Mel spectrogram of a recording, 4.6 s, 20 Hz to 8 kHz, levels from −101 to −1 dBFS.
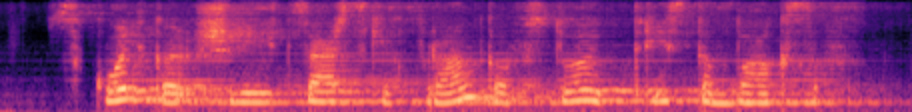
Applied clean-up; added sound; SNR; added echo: neural separator model SepFormer DNS4.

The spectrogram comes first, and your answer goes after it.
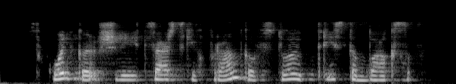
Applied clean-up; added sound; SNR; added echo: neural mask model DeepFilterNet 3.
